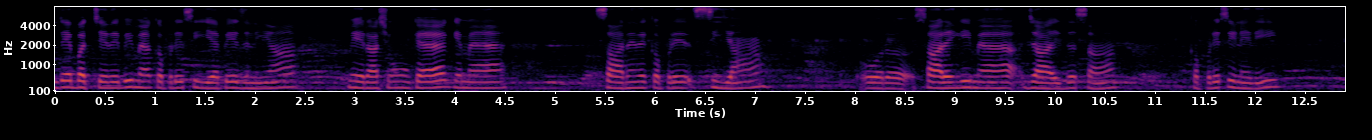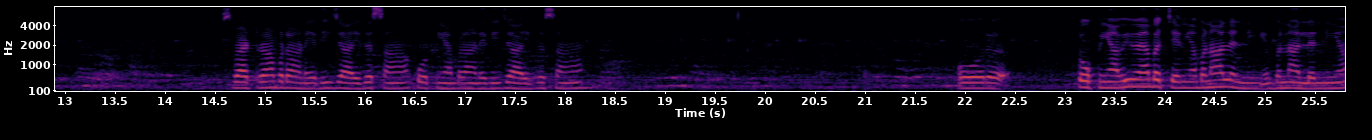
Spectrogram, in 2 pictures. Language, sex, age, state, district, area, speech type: Dogri, female, 30-45, Jammu and Kashmir, Samba, rural, spontaneous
